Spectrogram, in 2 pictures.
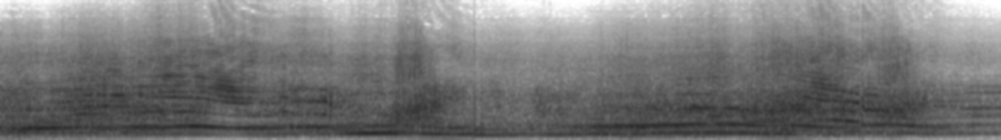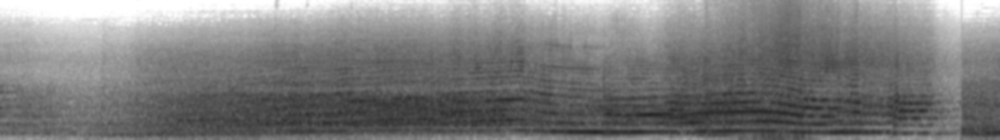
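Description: GT race car engines at racing speed, their pitch climbing and dropping with the gear changes as cars come through a corner one after another. The sound fades about halfway, builds again as more cars approach, then cuts off suddenly near the end.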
